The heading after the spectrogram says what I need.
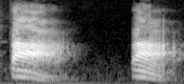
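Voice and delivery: তা said open with air released. Shown as a demonstration. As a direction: push air out on তা. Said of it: "বাতাসটা মুখ থেকে বের হয়ে যাবে".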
